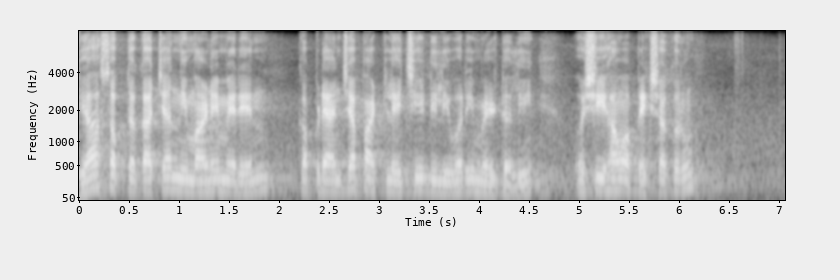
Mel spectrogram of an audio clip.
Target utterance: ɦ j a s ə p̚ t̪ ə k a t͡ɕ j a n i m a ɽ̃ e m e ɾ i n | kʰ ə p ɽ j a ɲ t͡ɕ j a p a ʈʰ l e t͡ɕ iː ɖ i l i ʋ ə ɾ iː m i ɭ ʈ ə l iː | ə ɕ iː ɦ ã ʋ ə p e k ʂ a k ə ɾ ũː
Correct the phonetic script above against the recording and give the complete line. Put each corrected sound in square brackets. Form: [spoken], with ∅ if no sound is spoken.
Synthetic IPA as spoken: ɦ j a s ə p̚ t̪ ə k a t͡ɕ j a n i m a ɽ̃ e m e ɾ [e] n | [k] ə p ɽ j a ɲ t͡ɕ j a p a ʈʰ l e t͡ɕ iː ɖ i l i ʋ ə ɾ iː m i ɭ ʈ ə l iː | ə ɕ iː ɦ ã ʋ ə p e k ʂ a k ə ɾ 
